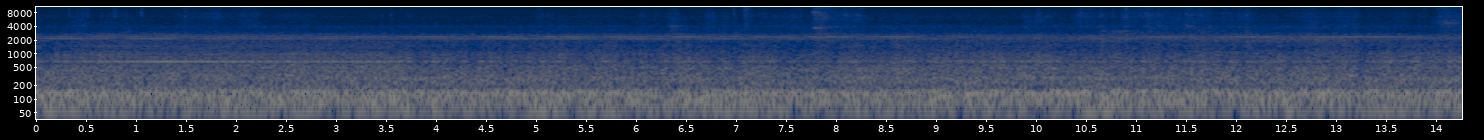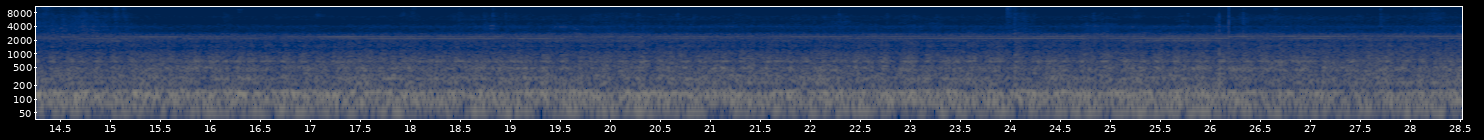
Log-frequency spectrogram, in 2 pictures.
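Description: Passenger train in motion heard from inside the carriage: a steady low rumble of the wheels and running gear on the track, with a faint high whine above it.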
